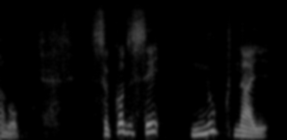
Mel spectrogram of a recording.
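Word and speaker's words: Nhûkny: Alors, ça s'écrit, je n'ai pas de tableau, mais ça s'écrit N-H-U, accent circonflexe, K-N-Y. Et ça, le, comme le U avait un accent circonflexe, se prononce OU, et le Y dans ce mot-là se prononce I, ça fait Nuknai.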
